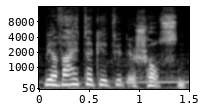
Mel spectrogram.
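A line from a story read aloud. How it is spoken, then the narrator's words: Playful call, silvery laugh. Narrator (German): ruft ihm übermütig zu und lacht silbern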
